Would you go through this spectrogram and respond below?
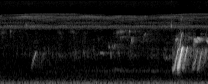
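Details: Adolescent frogs calling out in a Kenyan wetland: after near silence with a couple of faint chirps, a loud burst of rapid, rising, raspy pulses arrives near the end, trailed by softer clicks, over a steady thin high whine.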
